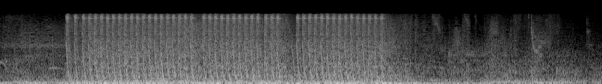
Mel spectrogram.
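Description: Rapid automatic gunfire rattles loudly in Saints Row 4, a continuous burst of about three seconds followed by scattered shots and impacts in a busy game scene.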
